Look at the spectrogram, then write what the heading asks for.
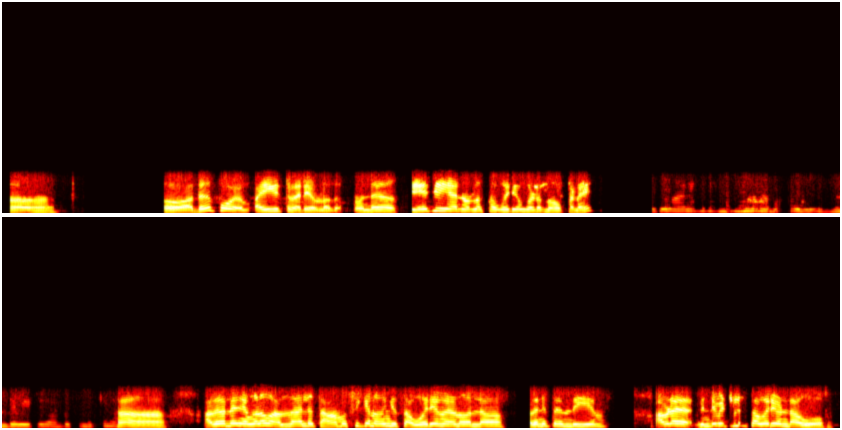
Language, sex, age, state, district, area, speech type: Malayalam, female, 45-60, Kerala, Thiruvananthapuram, urban, conversation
